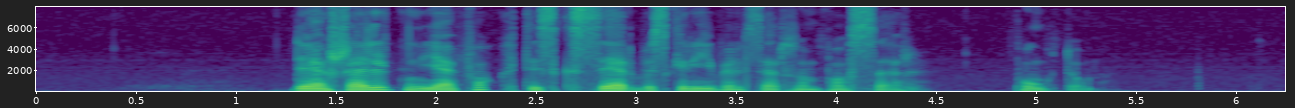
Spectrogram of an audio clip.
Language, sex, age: Norwegian, female, 52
